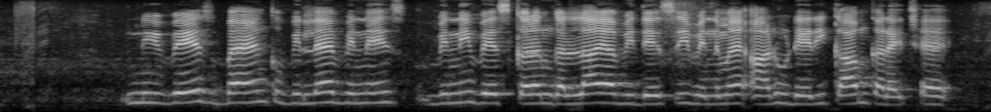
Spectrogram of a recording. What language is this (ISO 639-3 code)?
mai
